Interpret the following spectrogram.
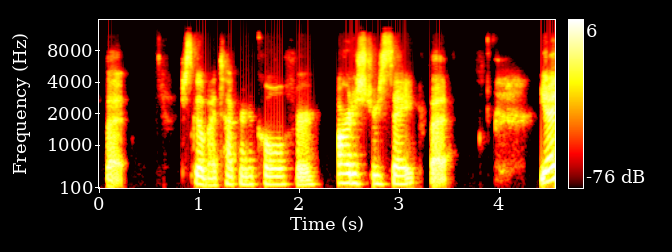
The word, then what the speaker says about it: Nichol: I'm with the one and the only Tucker Nicole um I I was like do I pronounce it nickel or Nicole and and that's you got it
